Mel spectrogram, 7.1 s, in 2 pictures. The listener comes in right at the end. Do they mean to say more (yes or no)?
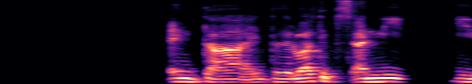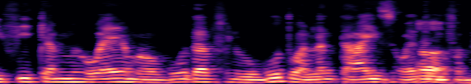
yes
